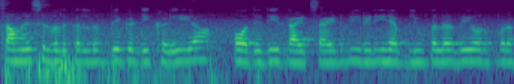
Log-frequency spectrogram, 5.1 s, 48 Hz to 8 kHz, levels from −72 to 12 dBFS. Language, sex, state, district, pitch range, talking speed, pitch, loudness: Punjabi, male, Punjab, Kapurthala, 185-195 Hz, 220 wpm, 190 Hz, -19 LUFS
